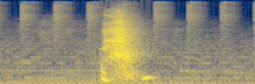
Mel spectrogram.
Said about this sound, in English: Hang on, I'm gonna sneeze.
